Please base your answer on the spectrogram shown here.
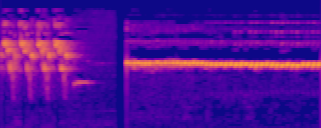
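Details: World champion canary singing: a burst of quick buzzy chirps, a brief pause, then a long steady rolling trill held for about two seconds.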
